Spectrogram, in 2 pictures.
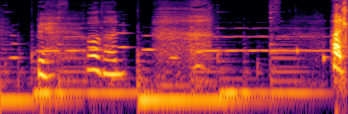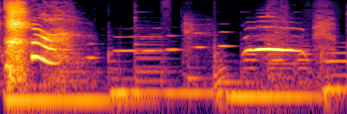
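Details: Hololive EN VTuber sneeze clipped from a stream for a sneeze compilation: one sharp sneeze among brief vocal sounds, with background music.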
